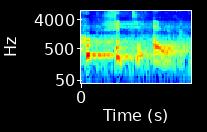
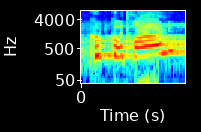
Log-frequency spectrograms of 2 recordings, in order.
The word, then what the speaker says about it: kubectl: beginning we'll talk about coup c l oh a little disclaimer every person in in the world have their own way to pronounce it cou control cou C cop CLE don't worry about that the most important things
